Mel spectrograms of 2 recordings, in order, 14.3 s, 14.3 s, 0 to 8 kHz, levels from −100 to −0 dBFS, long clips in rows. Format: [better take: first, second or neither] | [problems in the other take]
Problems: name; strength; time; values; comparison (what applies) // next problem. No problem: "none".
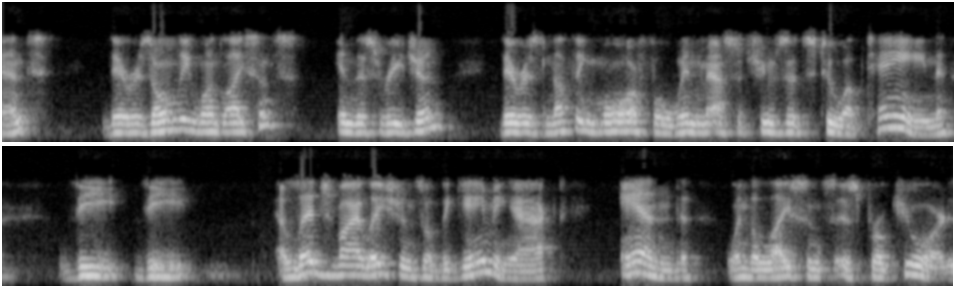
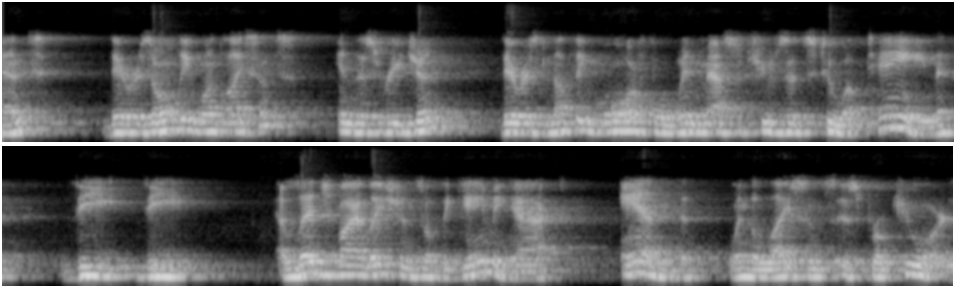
first | room echo; dies away in 0.9 s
